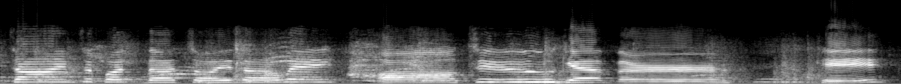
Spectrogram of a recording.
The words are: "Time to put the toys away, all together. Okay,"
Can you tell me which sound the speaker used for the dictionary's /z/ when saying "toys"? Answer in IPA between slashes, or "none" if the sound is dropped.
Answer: /z/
